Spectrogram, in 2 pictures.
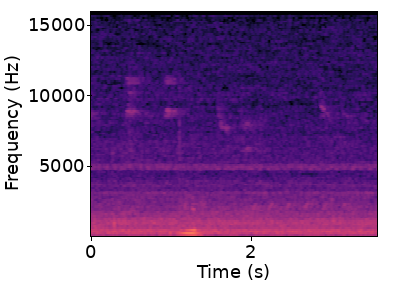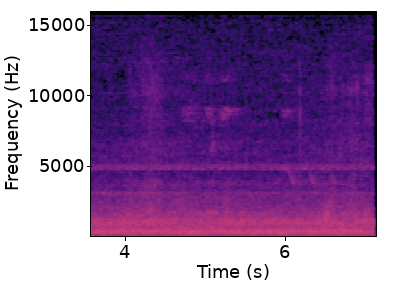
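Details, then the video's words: A long-wattled umbrellabird gives one short, deep, humming boom early on, then falls silent over a steady background hiss. "Long-Wattled Umbrellabird"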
